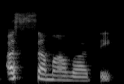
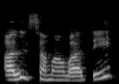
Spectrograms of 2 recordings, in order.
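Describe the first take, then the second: First: The l merges into a doubled s sound. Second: The l sound is pronounced before the s. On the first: The speaker calls it right. "Rather, we are saying as-samawati" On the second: The speaker calls it wrong. "We are not saying al-samawati"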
